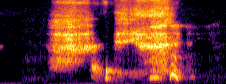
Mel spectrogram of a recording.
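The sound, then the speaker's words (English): A single human sneeze comes alone: a breathy intake runs straight into a sharp, hissing burst, with no talk around it. “excuse me, I'm about to sneeze”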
